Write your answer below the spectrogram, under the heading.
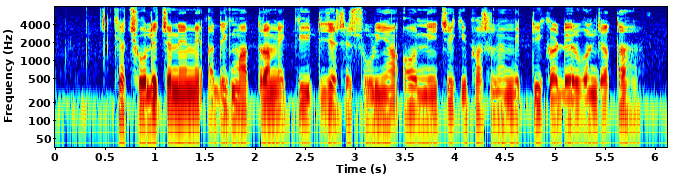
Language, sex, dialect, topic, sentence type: Hindi, male, Awadhi Bundeli, agriculture, question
